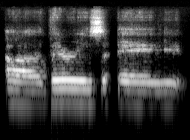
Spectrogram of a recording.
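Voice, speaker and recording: A woman's voice: low-pitched, completely flat delivery, very slow, warm tone, muffled recording. A woman chatting casually and informally as she streams game cutscenes. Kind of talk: casual chat. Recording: music playing behind the voice.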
